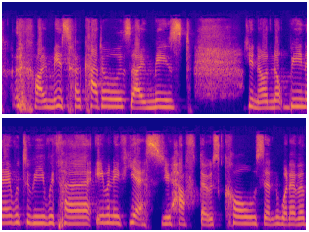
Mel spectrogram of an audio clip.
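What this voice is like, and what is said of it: Spanish accent in English. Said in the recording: “can hear my accent, I am from Spain”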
